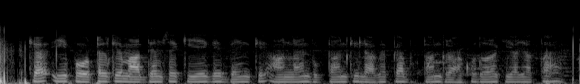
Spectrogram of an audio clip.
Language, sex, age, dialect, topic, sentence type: Hindi, male, 25-30, Awadhi Bundeli, banking, question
